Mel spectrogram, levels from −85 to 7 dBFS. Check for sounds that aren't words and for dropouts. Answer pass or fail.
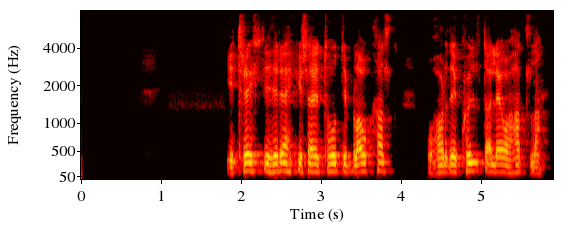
pass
